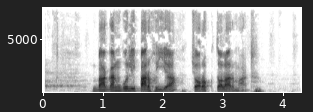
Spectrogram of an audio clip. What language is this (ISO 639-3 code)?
ben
